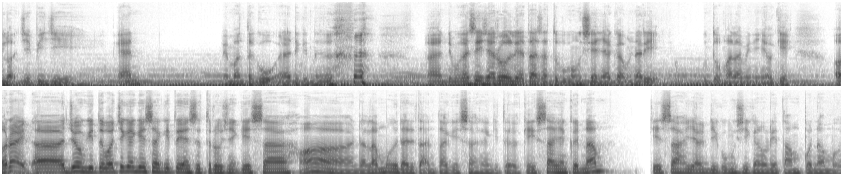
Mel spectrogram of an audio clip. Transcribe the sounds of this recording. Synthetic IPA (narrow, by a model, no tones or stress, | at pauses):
lɔt̪̚d͡ʒepid͡ʒi | kan | memãŋt̪əɡʊʔladəɡənə | ətiməkas̬ɪhʃ̬aɾʊldiat̪asːat̪upəŋɔŋsianjaɡaʔmənaɾɪʔunt̪ʊk̚malaminioke | ʔɔlɾajt̪̚ad͡ʒɔmkit̪əbat͡ʃəkank̬esahkit̪əjaŋs̬ət̪əɾʊs̬ɲak̬esahadalamədadit̪a̰ʔə̰nt̪akesahdəŋankit̪əkesahjaŋkənam | kesahjaŋdikɔŋs̬ikanolɛht̪ampənamə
